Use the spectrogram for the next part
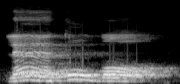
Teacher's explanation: Dan panjang 6 harakat mad lazim kalimi musaqqal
